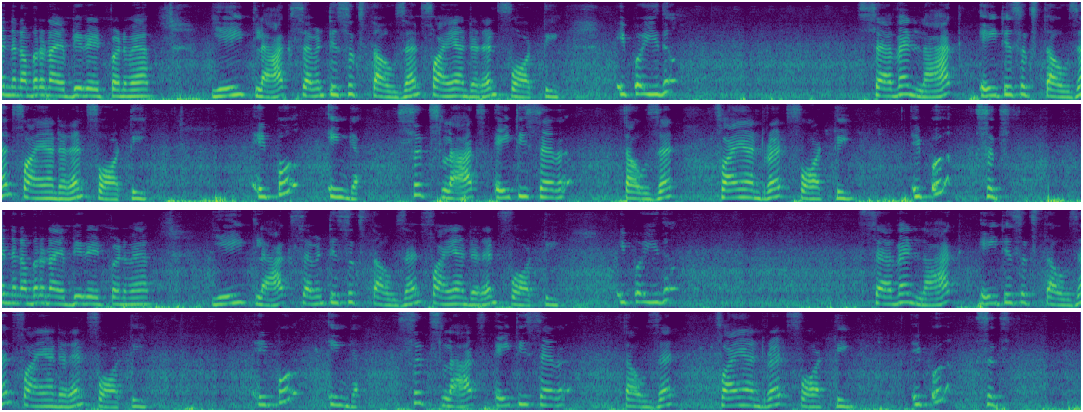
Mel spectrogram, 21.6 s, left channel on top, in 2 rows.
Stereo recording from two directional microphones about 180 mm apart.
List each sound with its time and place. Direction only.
0.0 s a woman's voice: 20° left (ahead or behind)
6.1 s a woman's voice: 40° left (ahead or behind)
8.7 s a woman's voice: 25° left (ahead or behind)
13.3 s a woman's voice: 45° left (ahead or behind)
14.8 s a woman's voice: 30° left (ahead or behind)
